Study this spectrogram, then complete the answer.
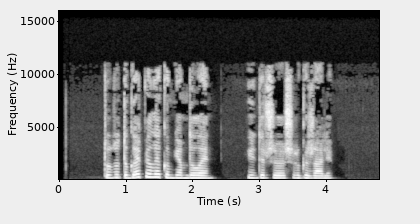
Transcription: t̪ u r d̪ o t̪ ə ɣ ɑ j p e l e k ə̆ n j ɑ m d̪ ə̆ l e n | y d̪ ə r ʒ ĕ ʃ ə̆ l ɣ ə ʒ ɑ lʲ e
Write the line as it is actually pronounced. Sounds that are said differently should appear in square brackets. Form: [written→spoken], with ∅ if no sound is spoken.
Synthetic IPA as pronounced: t̪ u [r→∅] d̪ o t̪ ə ɣ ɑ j p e l e k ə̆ [n→m] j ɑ m d̪ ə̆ l e n | y d̪ ə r ʒ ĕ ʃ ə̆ [l→r] ɣ ə ʒ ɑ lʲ e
